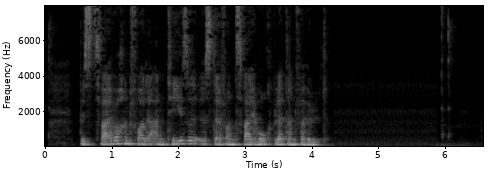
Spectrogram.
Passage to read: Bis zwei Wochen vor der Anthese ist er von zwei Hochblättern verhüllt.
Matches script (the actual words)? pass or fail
pass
